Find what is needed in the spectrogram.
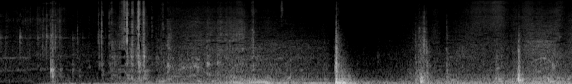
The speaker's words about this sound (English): Back in the car now, and just going up the hill to the Jewish settlement, Tapuach. It's just a short drive.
